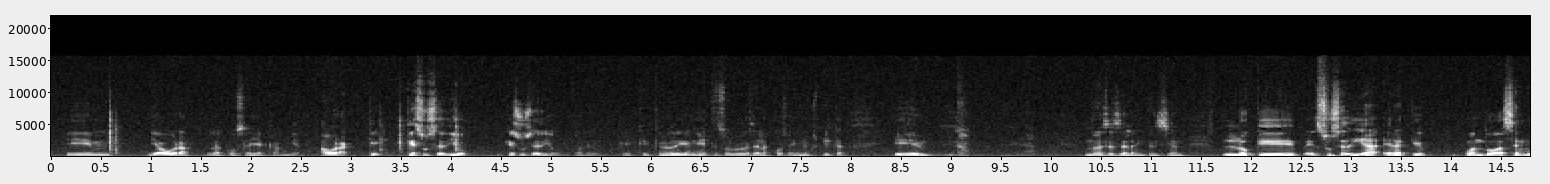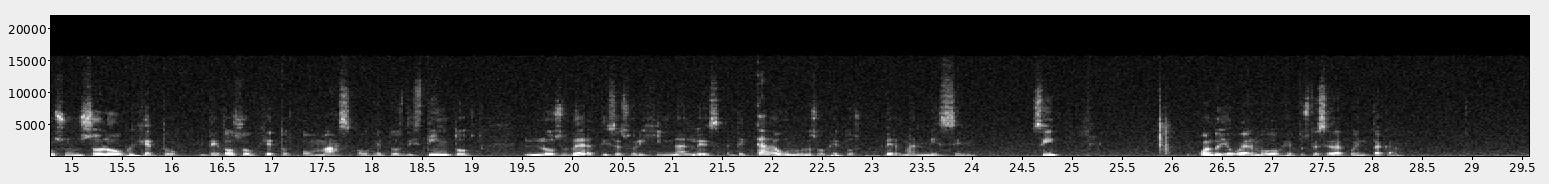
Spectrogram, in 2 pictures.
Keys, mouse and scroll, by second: 0.4 ctrl+2, 1.2 Tab, 2.2 scroll down 2, 3.3 scroll up 2, 4.0 ctrl+z, 26.5 Tab, 27.6-28.0 scroll up 2, 29.4 right click.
